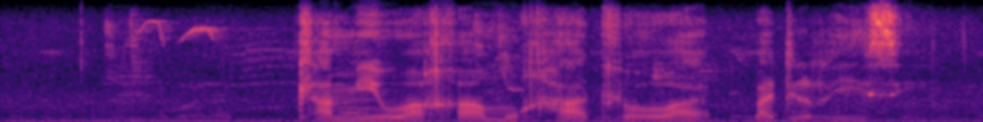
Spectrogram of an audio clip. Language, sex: Tswana, male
